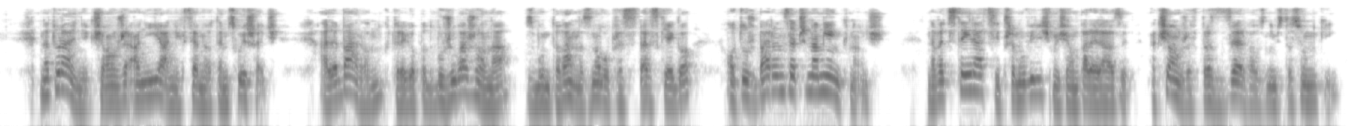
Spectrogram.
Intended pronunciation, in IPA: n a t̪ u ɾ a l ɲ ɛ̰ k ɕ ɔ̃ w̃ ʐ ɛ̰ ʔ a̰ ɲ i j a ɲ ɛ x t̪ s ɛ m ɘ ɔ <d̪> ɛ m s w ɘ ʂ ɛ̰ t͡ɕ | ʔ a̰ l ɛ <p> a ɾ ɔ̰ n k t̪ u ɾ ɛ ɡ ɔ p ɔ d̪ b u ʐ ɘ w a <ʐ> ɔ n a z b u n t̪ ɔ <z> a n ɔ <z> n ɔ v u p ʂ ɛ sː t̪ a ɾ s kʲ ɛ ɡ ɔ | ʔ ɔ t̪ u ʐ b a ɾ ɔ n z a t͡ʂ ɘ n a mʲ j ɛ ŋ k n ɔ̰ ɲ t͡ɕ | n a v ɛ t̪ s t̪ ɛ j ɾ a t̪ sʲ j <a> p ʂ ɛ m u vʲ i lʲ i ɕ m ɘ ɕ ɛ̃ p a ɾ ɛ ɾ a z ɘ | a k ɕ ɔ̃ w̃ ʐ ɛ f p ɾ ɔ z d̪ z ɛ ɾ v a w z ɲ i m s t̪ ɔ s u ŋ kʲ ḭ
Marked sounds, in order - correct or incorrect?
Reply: incorrect: t̪, incorrect: b, correct, incorrect: v, correct, incorrect: i

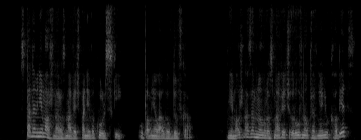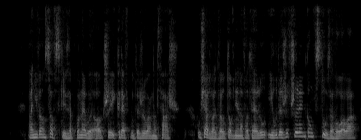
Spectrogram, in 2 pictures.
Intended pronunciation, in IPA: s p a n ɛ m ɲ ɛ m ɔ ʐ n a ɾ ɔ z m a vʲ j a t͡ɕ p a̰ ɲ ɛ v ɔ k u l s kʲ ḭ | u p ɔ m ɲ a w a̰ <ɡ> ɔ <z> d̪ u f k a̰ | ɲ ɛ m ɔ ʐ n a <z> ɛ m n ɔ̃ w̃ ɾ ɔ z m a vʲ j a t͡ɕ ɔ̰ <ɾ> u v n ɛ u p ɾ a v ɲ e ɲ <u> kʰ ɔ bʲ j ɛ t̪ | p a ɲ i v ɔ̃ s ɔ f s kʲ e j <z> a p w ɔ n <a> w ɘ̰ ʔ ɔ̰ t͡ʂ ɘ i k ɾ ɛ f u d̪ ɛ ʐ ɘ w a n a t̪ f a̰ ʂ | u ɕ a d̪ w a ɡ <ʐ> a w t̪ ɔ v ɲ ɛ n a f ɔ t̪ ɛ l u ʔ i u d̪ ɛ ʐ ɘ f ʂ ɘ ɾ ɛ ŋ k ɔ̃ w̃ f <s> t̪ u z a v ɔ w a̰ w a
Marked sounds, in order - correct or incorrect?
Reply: correct, incorrect: v, correct, correct, correct, correct, incorrect: ɛ, incorrect: v, correct

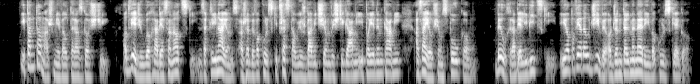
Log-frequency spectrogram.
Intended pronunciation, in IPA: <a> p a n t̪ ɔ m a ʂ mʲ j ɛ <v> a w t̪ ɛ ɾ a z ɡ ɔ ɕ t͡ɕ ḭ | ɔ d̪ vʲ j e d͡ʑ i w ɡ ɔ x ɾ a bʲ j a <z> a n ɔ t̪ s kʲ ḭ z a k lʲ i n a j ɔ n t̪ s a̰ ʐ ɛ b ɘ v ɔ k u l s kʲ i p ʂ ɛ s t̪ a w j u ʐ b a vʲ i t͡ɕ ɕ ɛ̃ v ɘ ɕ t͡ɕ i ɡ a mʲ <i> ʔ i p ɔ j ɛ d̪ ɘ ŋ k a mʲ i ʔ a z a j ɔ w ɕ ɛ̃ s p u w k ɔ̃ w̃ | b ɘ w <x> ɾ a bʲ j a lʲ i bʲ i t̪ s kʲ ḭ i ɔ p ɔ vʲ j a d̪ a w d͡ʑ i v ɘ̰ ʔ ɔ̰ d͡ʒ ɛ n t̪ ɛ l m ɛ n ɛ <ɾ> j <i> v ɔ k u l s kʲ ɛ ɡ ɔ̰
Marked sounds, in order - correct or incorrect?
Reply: incorrect: i, correct, incorrect: s, correct, correct, correct, correct

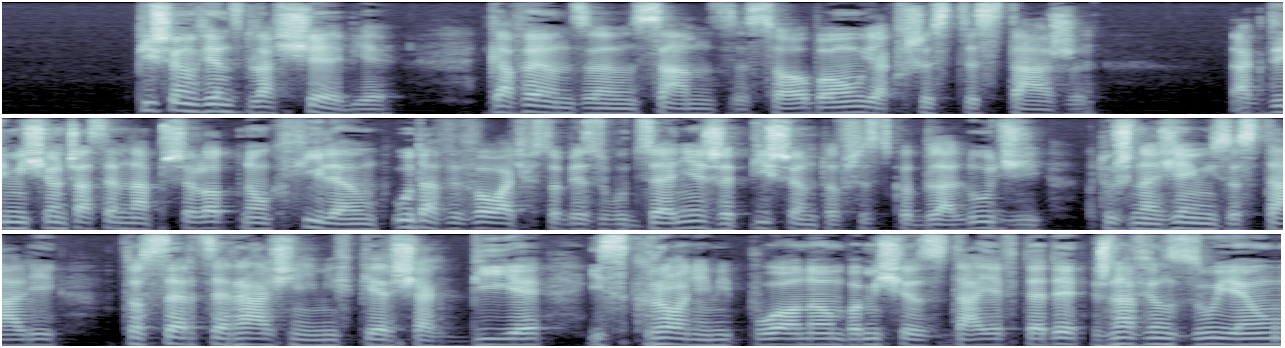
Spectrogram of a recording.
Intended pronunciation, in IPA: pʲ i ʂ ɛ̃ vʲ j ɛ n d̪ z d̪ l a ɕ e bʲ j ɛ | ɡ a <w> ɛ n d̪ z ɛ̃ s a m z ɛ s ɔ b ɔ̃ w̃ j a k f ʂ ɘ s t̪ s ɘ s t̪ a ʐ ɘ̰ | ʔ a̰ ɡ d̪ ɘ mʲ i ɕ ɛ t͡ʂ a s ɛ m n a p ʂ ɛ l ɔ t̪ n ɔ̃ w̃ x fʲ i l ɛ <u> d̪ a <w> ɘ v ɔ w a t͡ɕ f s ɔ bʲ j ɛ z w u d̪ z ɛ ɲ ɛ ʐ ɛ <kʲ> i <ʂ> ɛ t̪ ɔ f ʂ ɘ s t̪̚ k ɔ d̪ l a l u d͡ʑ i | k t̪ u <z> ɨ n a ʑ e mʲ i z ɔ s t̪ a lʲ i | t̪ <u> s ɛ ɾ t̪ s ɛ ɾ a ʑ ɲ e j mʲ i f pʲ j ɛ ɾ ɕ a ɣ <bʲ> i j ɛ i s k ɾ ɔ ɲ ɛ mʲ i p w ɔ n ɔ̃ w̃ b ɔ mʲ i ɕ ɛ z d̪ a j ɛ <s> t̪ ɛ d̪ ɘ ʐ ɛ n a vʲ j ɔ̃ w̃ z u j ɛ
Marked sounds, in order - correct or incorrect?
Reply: incorrect: v, correct, incorrect: v, incorrect: pʲ, correct, incorrect: ʐ, incorrect: ɔ, correct, incorrect: f

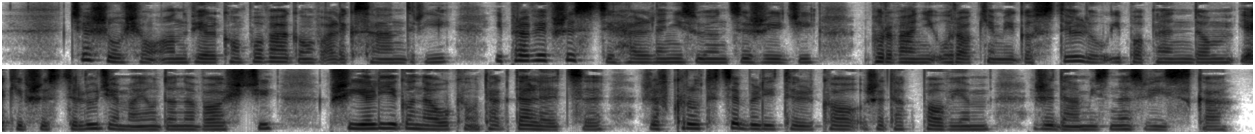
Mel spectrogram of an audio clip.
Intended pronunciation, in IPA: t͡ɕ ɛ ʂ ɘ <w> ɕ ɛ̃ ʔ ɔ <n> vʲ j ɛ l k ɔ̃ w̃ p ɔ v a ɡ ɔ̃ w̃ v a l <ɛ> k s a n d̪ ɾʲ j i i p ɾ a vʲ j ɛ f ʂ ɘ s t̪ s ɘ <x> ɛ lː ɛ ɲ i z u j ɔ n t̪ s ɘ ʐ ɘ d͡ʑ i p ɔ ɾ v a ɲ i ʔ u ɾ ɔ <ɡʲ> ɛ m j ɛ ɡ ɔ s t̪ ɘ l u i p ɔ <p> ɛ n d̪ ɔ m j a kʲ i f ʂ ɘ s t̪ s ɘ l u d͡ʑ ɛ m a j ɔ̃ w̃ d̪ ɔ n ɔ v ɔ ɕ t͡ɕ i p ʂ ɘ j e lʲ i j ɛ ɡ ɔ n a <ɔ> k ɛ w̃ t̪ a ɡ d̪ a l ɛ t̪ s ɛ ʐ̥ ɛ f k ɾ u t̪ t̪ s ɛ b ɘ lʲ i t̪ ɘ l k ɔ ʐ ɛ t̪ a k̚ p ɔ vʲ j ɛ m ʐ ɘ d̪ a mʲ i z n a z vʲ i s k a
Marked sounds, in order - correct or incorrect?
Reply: correct, correct, correct, correct, incorrect: kʲ, correct, incorrect: u

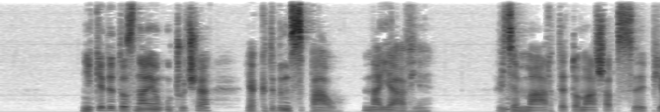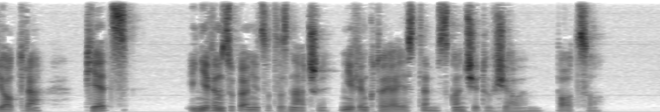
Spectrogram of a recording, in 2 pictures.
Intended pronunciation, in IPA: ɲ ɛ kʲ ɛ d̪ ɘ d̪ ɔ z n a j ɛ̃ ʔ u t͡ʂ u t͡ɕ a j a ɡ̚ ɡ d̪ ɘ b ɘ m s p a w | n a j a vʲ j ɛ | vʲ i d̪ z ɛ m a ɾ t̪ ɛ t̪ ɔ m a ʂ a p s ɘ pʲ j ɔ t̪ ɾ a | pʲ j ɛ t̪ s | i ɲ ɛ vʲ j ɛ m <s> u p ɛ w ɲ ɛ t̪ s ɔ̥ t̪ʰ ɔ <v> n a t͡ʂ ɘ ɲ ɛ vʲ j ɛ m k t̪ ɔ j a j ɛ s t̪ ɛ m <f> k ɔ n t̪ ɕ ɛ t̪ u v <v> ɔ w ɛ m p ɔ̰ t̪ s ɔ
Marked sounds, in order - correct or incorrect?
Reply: incorrect: z, incorrect: z, incorrect: s, incorrect: ʑ

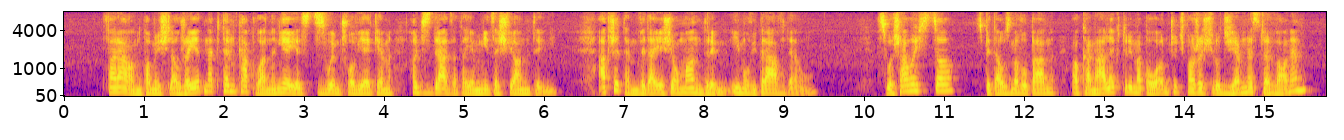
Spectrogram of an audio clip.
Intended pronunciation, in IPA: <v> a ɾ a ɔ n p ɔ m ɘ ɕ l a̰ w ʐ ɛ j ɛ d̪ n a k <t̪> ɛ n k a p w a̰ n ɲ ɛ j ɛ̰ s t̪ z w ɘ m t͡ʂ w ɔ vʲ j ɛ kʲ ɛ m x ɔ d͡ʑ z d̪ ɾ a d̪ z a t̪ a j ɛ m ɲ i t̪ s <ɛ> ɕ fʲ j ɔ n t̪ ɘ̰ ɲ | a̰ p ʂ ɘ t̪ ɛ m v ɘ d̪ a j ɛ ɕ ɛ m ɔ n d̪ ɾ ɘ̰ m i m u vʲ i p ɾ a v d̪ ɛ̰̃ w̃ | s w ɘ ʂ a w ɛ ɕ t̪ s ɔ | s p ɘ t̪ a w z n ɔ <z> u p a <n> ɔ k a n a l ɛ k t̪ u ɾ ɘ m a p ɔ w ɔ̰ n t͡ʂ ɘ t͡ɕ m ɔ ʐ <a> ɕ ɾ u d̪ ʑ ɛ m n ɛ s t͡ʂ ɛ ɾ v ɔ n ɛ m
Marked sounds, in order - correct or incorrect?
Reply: incorrect: f, correct, correct, incorrect: v, correct, incorrect: ɛ

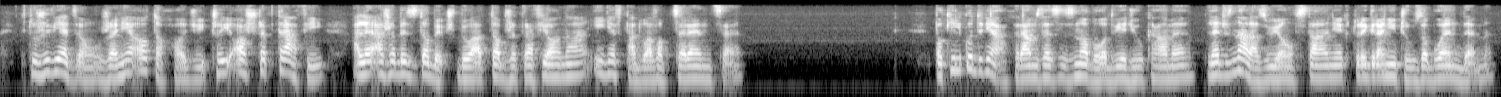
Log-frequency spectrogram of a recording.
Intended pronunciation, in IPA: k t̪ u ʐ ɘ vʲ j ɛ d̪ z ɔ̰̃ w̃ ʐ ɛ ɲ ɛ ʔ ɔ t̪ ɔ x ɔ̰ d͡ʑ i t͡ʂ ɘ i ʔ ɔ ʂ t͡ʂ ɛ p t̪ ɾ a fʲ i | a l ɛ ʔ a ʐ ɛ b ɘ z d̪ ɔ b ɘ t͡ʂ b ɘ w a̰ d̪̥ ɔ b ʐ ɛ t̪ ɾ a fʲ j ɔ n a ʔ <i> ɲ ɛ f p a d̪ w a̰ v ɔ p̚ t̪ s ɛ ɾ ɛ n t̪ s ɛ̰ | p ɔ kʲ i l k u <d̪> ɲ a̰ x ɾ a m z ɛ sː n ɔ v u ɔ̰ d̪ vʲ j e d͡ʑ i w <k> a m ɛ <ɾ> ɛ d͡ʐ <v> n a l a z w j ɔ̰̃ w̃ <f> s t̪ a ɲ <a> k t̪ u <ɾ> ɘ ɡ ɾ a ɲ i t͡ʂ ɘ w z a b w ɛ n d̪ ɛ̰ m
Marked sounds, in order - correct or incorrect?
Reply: correct, correct, correct, incorrect: l, incorrect: z, correct, incorrect: ɛ, correct

